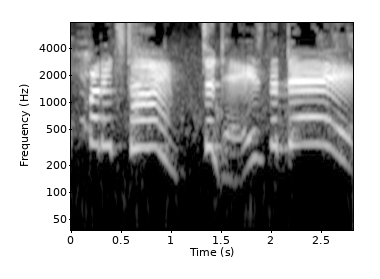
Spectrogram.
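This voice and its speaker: Someone puts on a character voice at an extremely high pitch. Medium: stage play. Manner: coaxing, impatient.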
